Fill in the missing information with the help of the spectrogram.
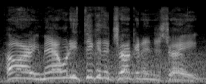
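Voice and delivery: walk right up and hail the trucker; bold friendly greeting. Retold or imitated. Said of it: "No, it's like".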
